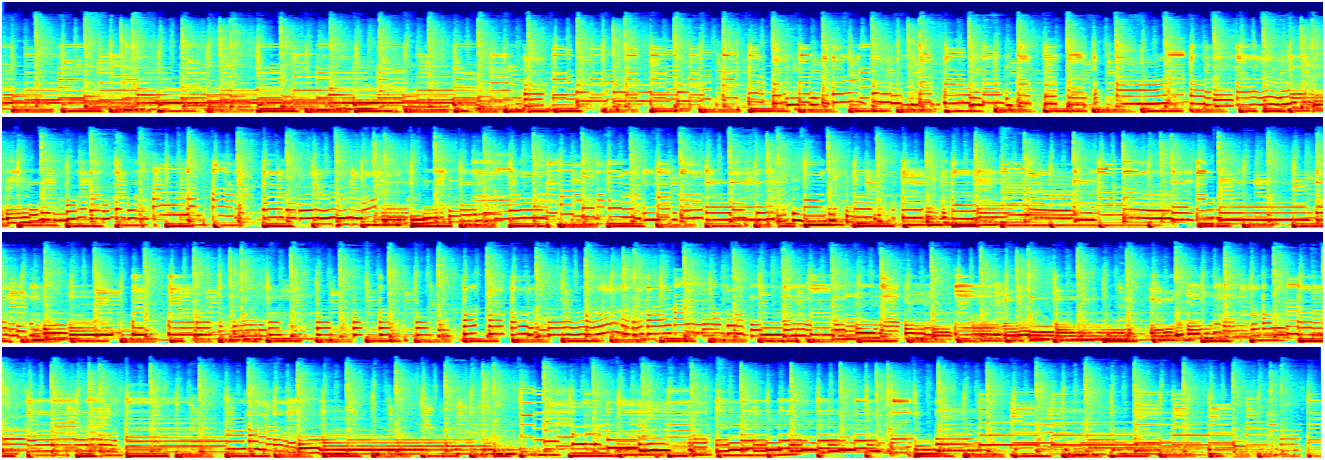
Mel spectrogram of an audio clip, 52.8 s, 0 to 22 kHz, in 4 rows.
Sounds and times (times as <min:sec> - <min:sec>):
Strum: 0:00.0 - 0:52.8.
